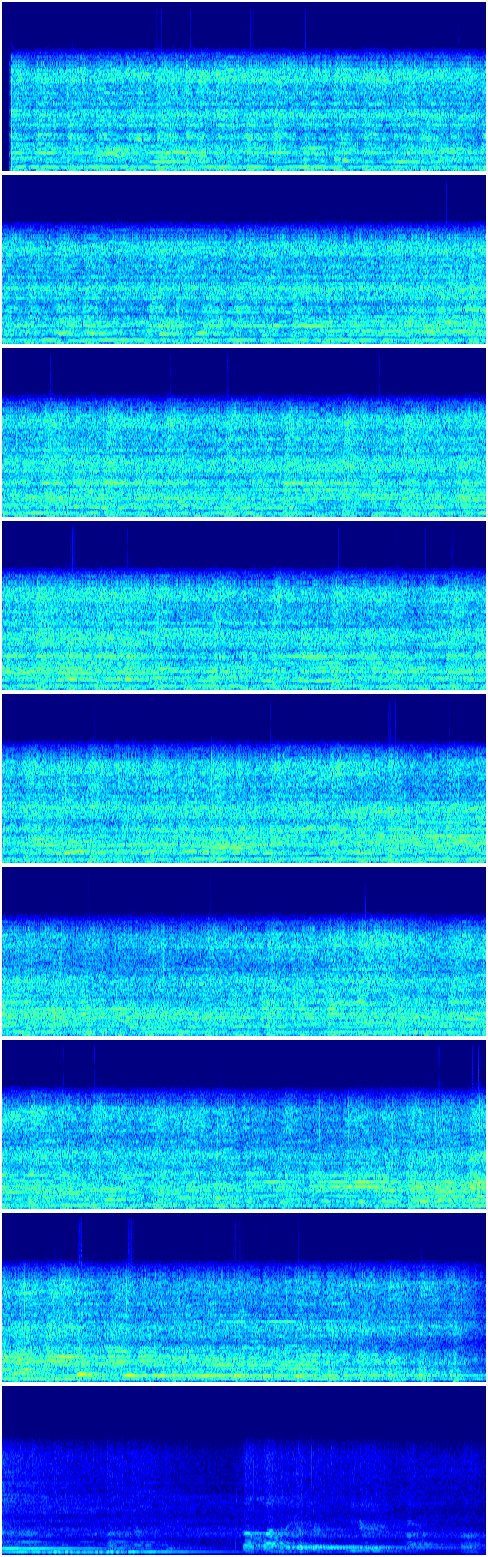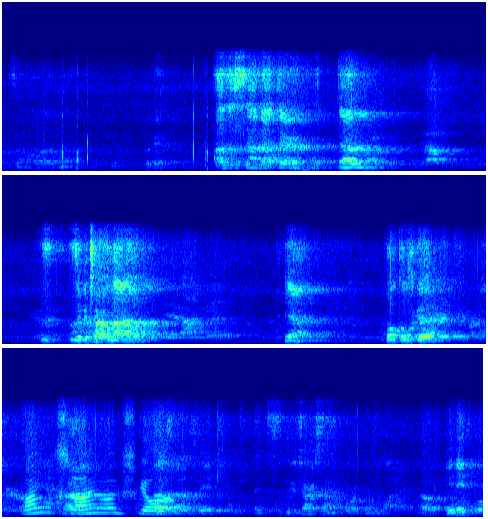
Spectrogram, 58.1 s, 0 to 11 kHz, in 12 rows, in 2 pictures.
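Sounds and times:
rock band playing loudly: 0.0 - 41.0.

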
